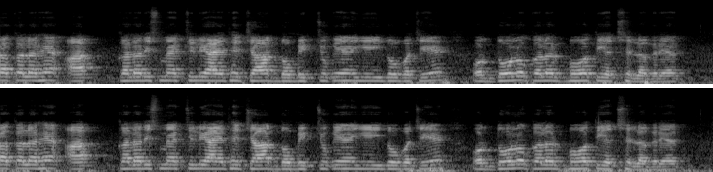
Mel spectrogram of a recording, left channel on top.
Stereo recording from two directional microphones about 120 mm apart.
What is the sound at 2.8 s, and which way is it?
Speech, 5° left (ahead or behind).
